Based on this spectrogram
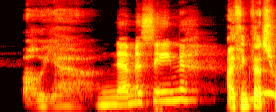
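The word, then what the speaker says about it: Mnemosyne: you're totally right nemesis in greek mythology because it's spelled m-n-e-m-o-s-o yeah yeah it is it's it's nemosine yeah that's really cool um i love it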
